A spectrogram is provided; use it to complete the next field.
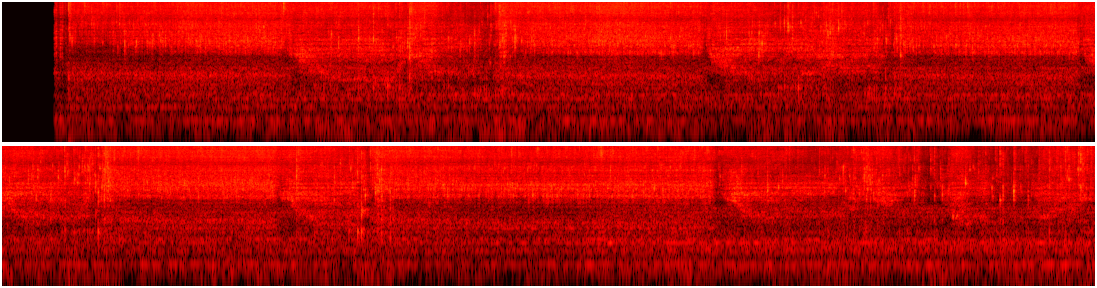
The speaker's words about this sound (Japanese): では、まずは髪を流しますね。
